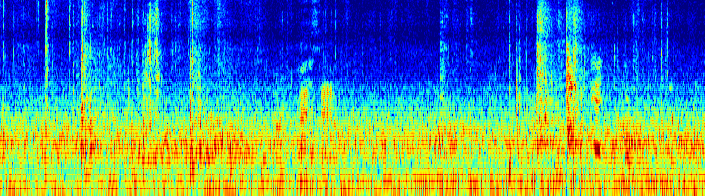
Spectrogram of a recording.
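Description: Swords clash and knock against each other.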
